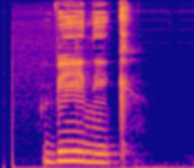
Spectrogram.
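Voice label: "little", Australian English; PictureDictionary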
